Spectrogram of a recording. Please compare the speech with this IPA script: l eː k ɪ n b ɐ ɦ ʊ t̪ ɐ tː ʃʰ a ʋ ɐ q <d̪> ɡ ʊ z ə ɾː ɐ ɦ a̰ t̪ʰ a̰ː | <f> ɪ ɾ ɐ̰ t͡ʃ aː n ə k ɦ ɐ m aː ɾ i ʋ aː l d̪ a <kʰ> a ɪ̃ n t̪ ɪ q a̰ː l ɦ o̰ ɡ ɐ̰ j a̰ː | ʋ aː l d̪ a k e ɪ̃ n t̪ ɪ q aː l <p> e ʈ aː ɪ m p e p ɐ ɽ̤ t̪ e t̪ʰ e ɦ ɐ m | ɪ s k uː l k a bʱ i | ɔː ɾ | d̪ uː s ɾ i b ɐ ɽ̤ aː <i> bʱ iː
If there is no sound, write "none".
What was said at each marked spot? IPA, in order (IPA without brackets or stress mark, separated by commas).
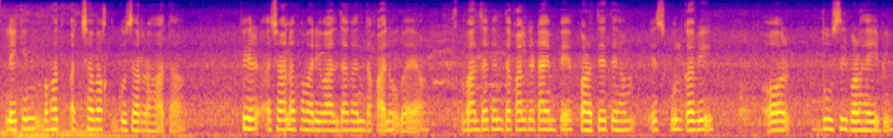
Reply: t̪, f, k, k, i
